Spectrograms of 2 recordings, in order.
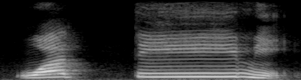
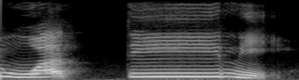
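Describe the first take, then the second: First: The L merges into a doubled t sound. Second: The L merges into a doubled t sound.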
